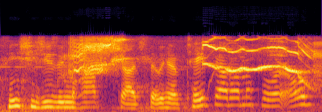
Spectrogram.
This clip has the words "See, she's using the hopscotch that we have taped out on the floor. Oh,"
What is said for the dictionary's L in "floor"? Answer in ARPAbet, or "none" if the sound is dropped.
none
